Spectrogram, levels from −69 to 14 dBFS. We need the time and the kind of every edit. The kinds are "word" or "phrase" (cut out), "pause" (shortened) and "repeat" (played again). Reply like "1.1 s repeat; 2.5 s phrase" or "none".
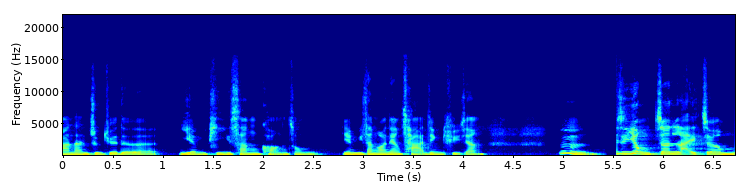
5.4 s pause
